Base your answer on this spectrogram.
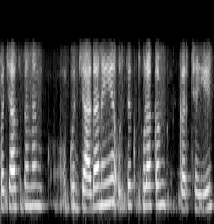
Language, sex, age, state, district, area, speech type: Hindi, female, 18-30, Uttar Pradesh, Azamgarh, rural, conversation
